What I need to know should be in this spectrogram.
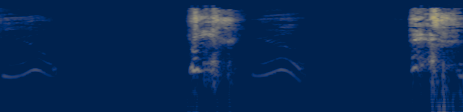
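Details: Female sneezing fit right after visiting a friend's home with cats: two forceful sneezes in quick succession, each preceded by a rising, voiced in-drawn breath, after holding back.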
